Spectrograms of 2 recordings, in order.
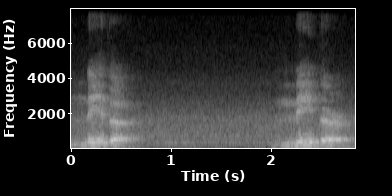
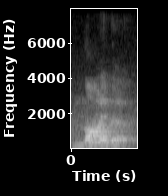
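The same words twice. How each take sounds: First: Neither with EE, NEE-ther; American neither, NEE-ther. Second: Neither with EYE, NYE-ther; British neither, NYE-ther. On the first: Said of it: "In the American, they say". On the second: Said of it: "But in the British, they say". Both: Shown as a demonstration.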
